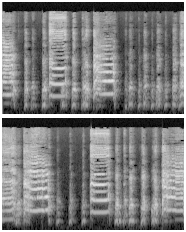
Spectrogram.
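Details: Chickens on a farm squawking around egg laying: loud, harsh drawn-out cackles alternate with short sharp clucks in rapid bursts, several birds calling over one another.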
